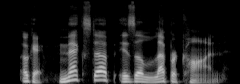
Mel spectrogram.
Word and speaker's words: leprechaun: Okay, next up is a leprechaun.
